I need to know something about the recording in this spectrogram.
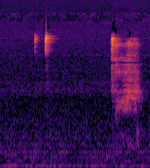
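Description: Near silence broken by one faint computer mouse click about half a second in, then a soft short hiss near the end.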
